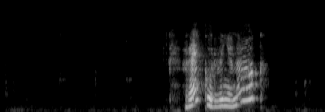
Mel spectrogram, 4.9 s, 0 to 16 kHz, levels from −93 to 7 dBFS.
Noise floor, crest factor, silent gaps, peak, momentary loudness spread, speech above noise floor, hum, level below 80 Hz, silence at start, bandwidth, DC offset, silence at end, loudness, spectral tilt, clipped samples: -86 dBFS; 22 dB; none; -8 dBFS; 5 LU; 62 dB; none; -76 dBFS; 2.75 s; 5.8 kHz; under 0.1%; 1.05 s; -25 LUFS; -8 dB/octave; under 0.1%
